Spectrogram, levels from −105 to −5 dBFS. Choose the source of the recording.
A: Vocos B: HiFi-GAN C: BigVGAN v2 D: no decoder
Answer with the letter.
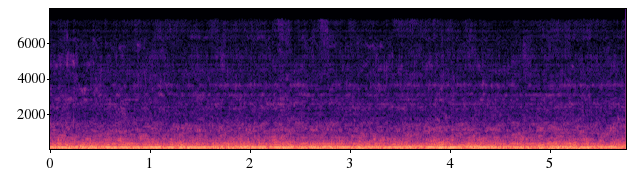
B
